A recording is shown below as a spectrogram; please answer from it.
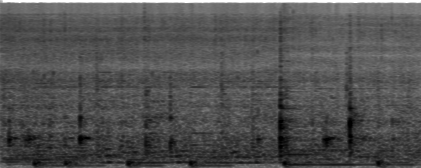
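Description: Ginger julienne, green chilies, mushrooms and garlic stir-frying in a pan over low heat, with a steady soft sizzle and intermittent scraping stirs of a spatula, close and moderately quiet, with no voices.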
